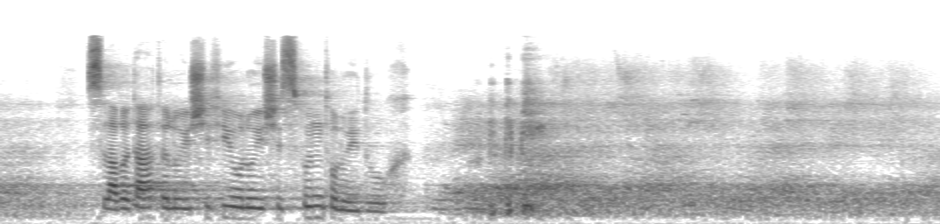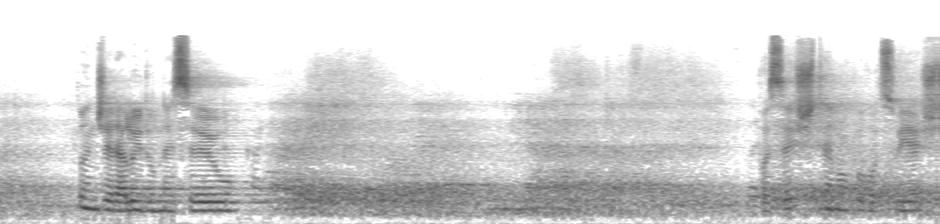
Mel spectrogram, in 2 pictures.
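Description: A man sings a chant through a microphone in a large echoing hall.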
